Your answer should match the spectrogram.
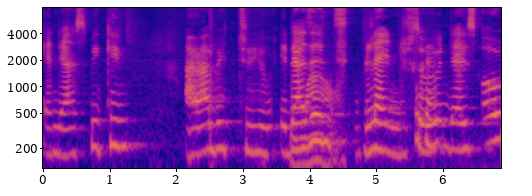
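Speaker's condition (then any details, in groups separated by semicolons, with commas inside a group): Cerebral palsy; from birth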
